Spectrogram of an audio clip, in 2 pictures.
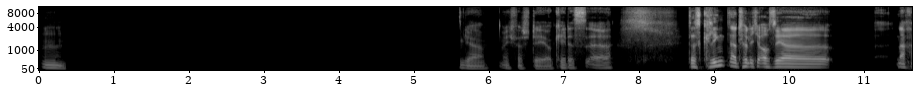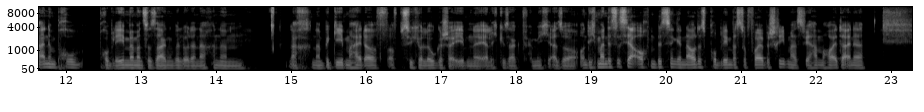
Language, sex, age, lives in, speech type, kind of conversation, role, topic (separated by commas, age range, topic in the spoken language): German, male, 25-29, Germany, conversation, advice, advisor, Wie kann ich eine neue Fitnessroutine ohne festen Plan beginnen, ohne Angst vor Fehlern zu haben?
